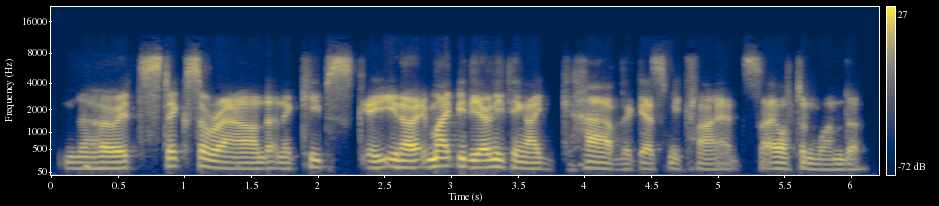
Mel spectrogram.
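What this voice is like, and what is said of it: British accent. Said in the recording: “that British accent hasn't disappeared with your time in New York”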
